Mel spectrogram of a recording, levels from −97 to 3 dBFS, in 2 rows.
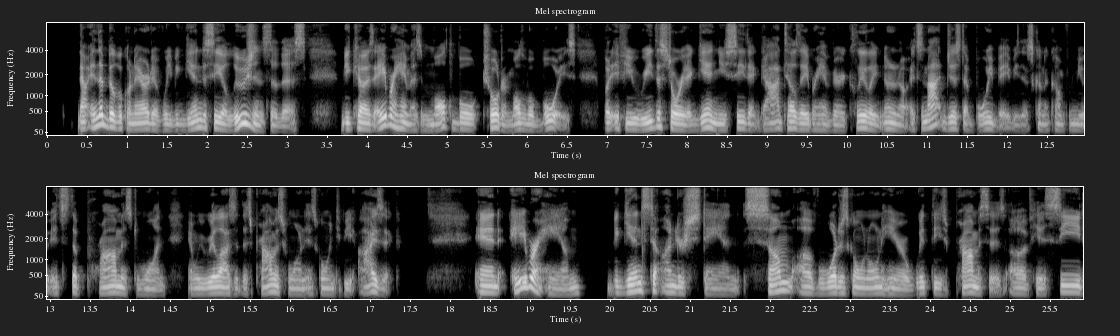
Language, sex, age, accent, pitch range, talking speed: English, male, 30-49, American, 100-125 Hz, 190 wpm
